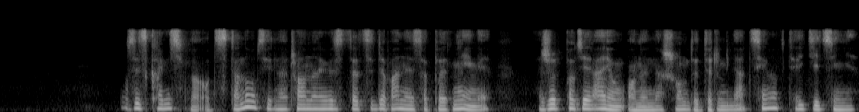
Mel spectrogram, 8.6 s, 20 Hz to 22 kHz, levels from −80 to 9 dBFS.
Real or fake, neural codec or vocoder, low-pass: fake; codec, 16 kHz, 0.8 kbps, ZipCodec; 7.2 kHz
